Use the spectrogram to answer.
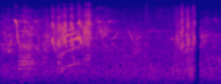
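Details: Brahminy myna attacking house sparrows at their nest, an attack lasting three days; harsh, noisy chattering bursts mixed with short whistled slurs for about a second, then a quieter pause and a brief second burst near the end.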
